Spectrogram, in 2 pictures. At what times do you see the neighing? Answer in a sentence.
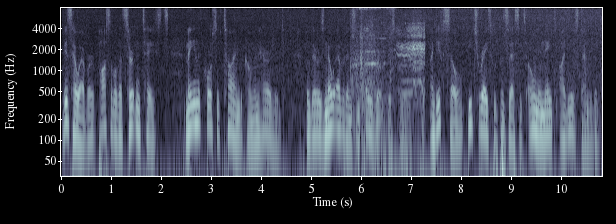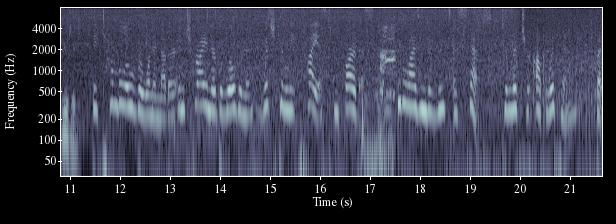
The neighing can be heard from 5.8 to 7.3 s and from 16.8 to 17.6 s.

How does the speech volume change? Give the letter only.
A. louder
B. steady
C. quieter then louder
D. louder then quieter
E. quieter
B.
